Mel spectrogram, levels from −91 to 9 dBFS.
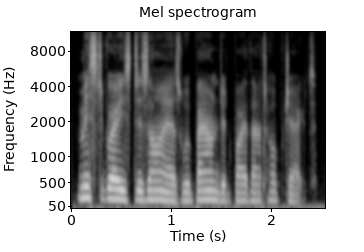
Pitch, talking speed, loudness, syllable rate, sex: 170 Hz, 190 wpm, -18 LUFS, 5.5 syllables/s, female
